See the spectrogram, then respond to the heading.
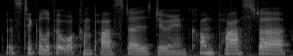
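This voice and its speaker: A woman's voice: low-pitched, steady tone. Chatty Irish woman commentating a game. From Ireland. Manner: chatty, laughs often, quick asides. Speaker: event commentator.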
